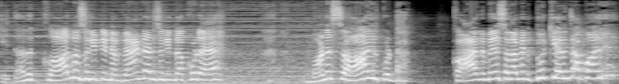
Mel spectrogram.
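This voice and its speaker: A man's voice: very high voice, lively intonation, fairly quick, bright, forceful tone, faint music behind, full character voice. A man voicing a bitter, stubborn jilted young man in an audio drama, speaking in a brooding, resentful, emphatic way. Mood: hurt. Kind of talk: Tamil audio drama acting.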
